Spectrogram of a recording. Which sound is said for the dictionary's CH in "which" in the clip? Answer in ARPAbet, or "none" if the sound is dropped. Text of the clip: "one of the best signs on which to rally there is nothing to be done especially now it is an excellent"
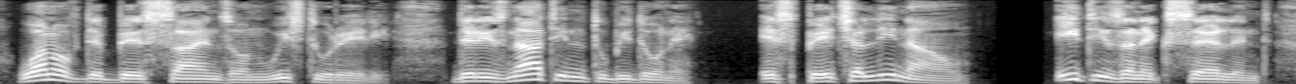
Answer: S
